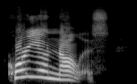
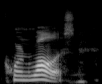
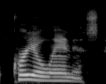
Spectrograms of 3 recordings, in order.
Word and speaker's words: Coriolanus: Coriolanus. At first, the entire time, I was pronouncing it Cornwallis. Then I realized there is no W, and it is ridiculous.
